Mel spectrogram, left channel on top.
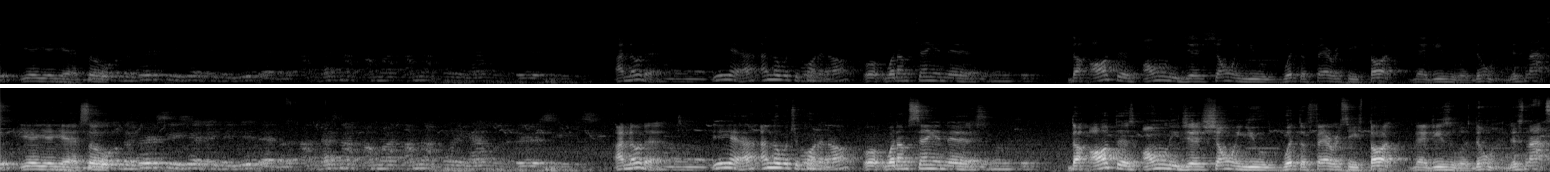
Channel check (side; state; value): left; quieter; 26.9 dB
